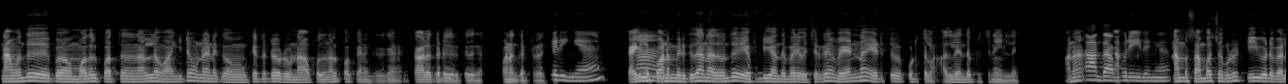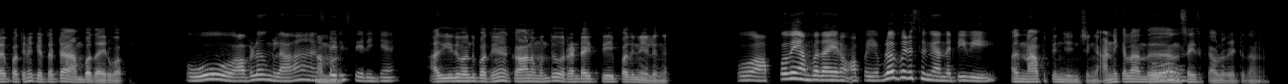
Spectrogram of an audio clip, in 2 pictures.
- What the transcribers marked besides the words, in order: "இன்னும்" said as "உன்னும்"; surprised: "ஓ! அவ்ளோங்களா"
- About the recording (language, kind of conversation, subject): Tamil, podcast, தொடக்கத்தில் சிறிய வெற்றிகளா அல்லது பெரிய இலக்கை உடனடி பலனின்றி தொடர்ந்து நாடுவதா—இவற்றில் எது முழுமையான தீவிரக் கவன நிலையை அதிகம் தூண்டும்?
